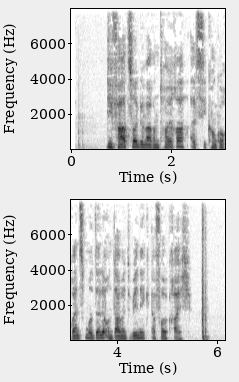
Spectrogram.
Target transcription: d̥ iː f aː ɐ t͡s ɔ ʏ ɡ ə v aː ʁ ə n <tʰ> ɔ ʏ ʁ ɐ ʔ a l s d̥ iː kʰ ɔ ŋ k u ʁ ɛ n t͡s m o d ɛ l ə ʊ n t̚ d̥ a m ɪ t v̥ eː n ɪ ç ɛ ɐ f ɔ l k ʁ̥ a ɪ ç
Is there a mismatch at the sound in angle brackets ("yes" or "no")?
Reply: no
